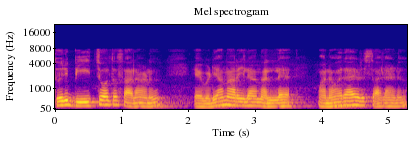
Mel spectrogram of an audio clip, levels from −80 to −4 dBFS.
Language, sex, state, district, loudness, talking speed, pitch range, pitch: Malayalam, male, Kerala, Kozhikode, -16 LUFS, 115 wpm, 115-150 Hz, 125 Hz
